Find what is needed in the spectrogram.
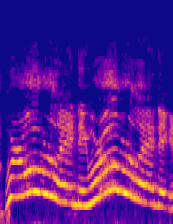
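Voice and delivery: high, loud, drawn-out yell; screaming. Retold or imitated. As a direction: belt it out in a thrill. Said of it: "and I'm screaming".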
